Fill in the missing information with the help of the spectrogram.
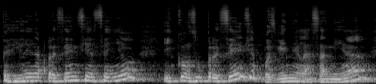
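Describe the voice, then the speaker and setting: A man's voice: fairly high pitch, big pitch swings, a little fast, mellow, reverberant. A man with a Guatemalan Spanish accent preaching a fervent sermon in church, directly questioning his congregation.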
